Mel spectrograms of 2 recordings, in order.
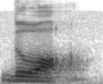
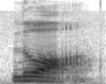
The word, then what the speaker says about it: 落: The combination WO or UO is pronounced rather like the beginning of the English word wall.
